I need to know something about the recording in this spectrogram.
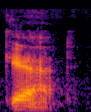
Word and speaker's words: GAHT: These are often referred to as GHX or GHT pronounced GAT uh groundto-air heat exchangers.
